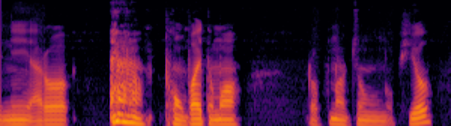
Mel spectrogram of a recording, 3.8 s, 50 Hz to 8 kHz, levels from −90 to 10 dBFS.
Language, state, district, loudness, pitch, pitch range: Kokborok, Tripura, Dhalai, -21 LUFS, 105 Hz, 100-115 Hz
